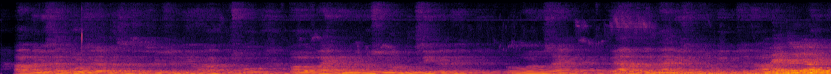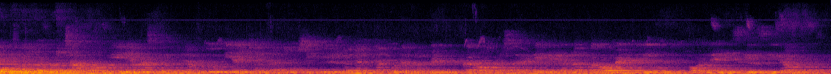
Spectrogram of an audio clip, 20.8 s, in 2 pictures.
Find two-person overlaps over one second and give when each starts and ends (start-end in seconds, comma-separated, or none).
9.5-11.6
